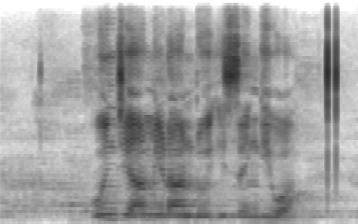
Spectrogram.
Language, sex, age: Venda, male, 19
